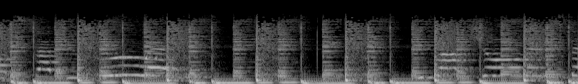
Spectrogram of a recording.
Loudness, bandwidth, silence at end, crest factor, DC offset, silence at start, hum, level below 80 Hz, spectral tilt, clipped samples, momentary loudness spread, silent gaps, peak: -24 LUFS; 11 kHz; 0 s; 16 dB; under 0.1%; 0 s; none; -26 dBFS; -5 dB/octave; under 0.1%; 4 LU; none; -6 dBFS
